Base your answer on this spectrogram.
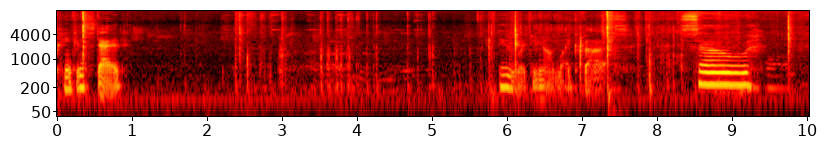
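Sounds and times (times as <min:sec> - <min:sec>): sticker crinkling and tapping: 0:01.6 - 0:08.8.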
